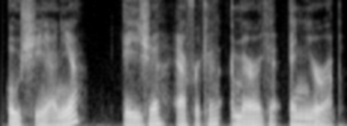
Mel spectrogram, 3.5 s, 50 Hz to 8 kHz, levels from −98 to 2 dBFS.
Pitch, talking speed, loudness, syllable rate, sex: 95 Hz, 105 wpm, -18 LUFS, 6.3 syllables/s, male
